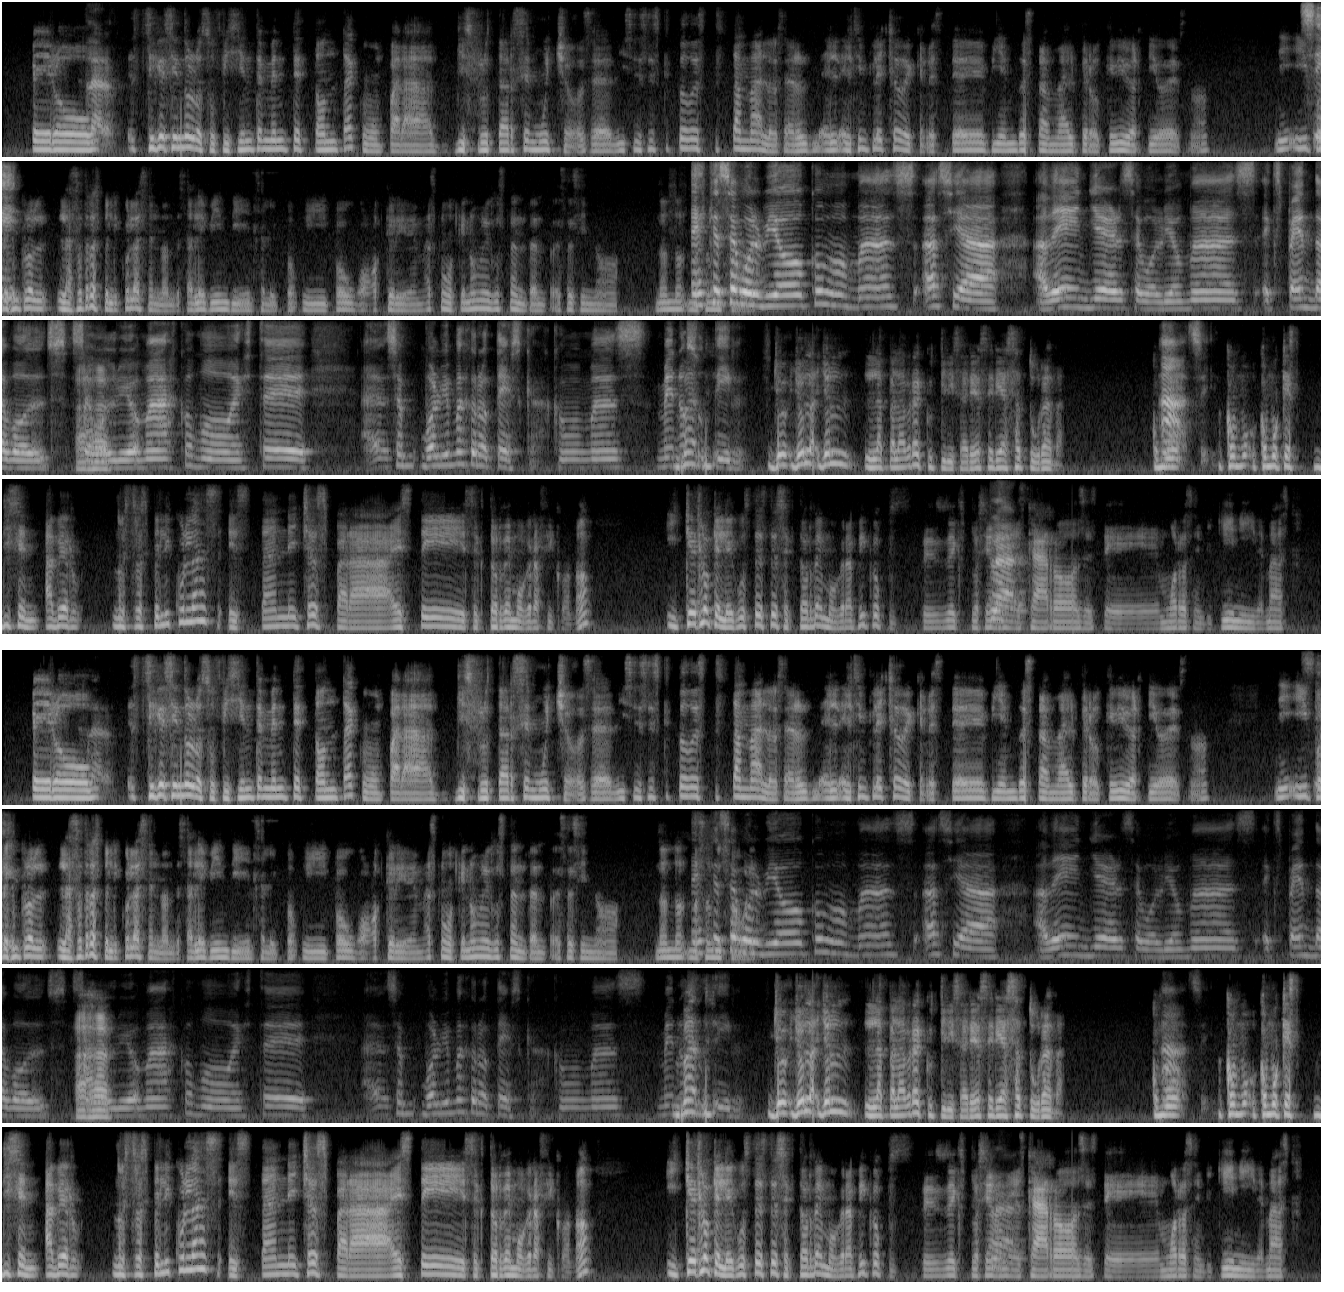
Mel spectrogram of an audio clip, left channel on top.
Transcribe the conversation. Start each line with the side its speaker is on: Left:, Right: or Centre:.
Right: pero
Left: Claro.
Right: sigue siendo lo suficientemente tonta como para disfrutarse mucho. O sea, dices, es que todo esto está mal. O sea, el, el el simple hecho de que lo esté viendo está mal, pero qué divertido es, ¿no? Y, y,
Left: Sí,
Right: por ejemplo, l- las otras películas en donde sale Vin Diesel y Po- y Paul Walker y demás, como que no me gustan tanto. Esas sí no, no, no, no
Left: es
Right: son
Left: que
Right: mis
Left: se
Right: favoritas.
Left: volvió como más hacia Avengers, se volvió más Expendables, se
Right: Ajá.
Left: volvió más como este, eh, se volvió más grotesca, como más, menos
Right: Ma-
Left: sutil.
Right: yo, yo, la, yo la palabra que utilizaría sería saturada. Como,
Left: Ah, sí,
Right: como, como que es- dicen, a ver, nuestras películas están hechas para este sector demográfico, ¿no? ¿Y qué es lo que le gusta a este sector demográfico? Pues es explosiones,
Left: claro,
Right: carros, este, morras en bikini y demás.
